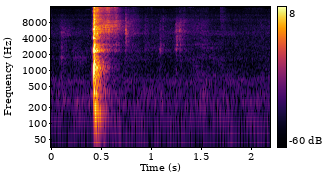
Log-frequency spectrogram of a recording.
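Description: A single sharp knock from a lever-operated clay extruder as its long handle is forced down to drive the plunger and push clay through the die, followed by a few faint ticks.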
